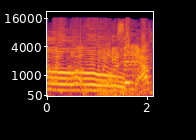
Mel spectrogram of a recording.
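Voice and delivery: loud, high, drawn-out insult; heated scolding. Real, not acted. Berating a friend who blurted the quiz answer, heated scolding.

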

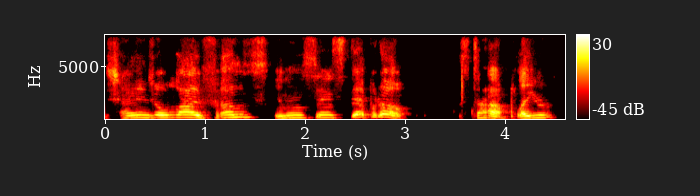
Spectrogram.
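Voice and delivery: high-pitched mock pep talk; hammed-up sign-off. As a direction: push the pitch way up for a teasing sign-off.

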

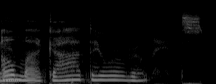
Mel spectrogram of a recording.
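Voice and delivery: very soft, slowing to a whisper; hushed meme quote. Retold or imitated. Quoting a Vine to co-host, hushed whisper. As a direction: whisper it like scandalous gossip.

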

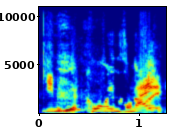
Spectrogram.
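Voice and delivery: loud mock Aussie accent. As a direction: bark it in a put-on Aussie accent. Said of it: "they have a weird voice out here".

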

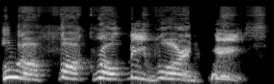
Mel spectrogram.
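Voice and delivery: loud, slow, high mock roar; furious bellow. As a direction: imitate an enraged wrestler bursting in. Big Show bursts in angry.

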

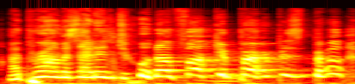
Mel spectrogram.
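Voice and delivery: very high and loud, laughing while pleading; laughing plea. Retold or imitated. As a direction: protest innocence through laughter. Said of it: "I felt so like".

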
